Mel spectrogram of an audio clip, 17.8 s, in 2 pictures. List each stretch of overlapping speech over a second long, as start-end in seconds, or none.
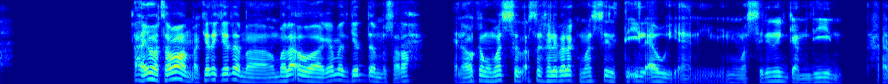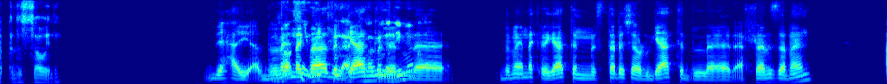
11.6-13.0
